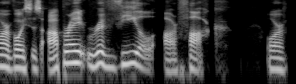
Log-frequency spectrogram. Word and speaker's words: Fach: I go back and forth on the pronunciation of that. I think that there's a French word, fache, and if that's the case, I'm going to go back to fache, because saying fach, it just feels uncomfortable to me.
